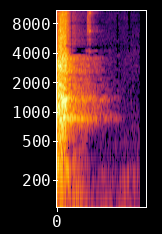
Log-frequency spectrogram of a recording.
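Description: A Golden Retriever puppy gives a single sharp, high bark of excitement that fades quickly.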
